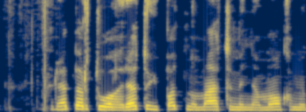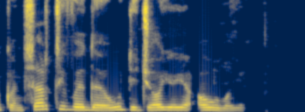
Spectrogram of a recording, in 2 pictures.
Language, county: Lithuanian, Vilnius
